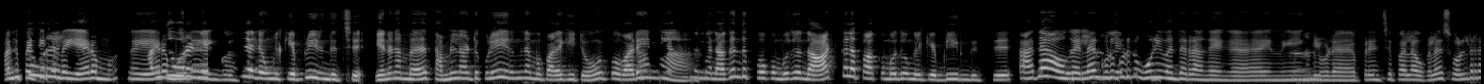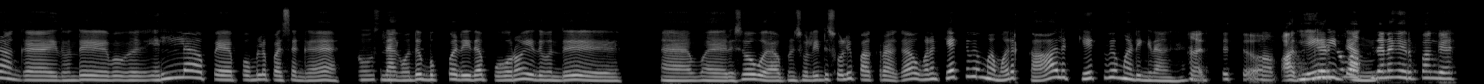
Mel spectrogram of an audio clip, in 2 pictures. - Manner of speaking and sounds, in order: other background noise; in English: "ப்ரின்ஸிபல்"; in English: "ரிசெர்வ்"
- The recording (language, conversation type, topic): Tamil, podcast, ஒரு குழுவுடன் சென்ற பயணத்தில் உங்களுக்கு மிகவும் சுவாரஸ்யமாக இருந்த அனுபவம் என்ன?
